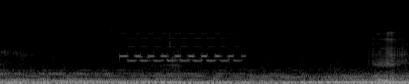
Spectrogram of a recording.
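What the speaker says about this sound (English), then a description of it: "Another phone ringing." A telephone rings in the horror video game Anthology of the Killer, a short electronic trill heard faintly over a low, droning ambient hum.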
